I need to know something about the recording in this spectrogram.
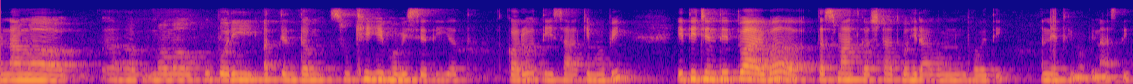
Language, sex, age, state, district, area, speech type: Sanskrit, female, 18-30, Odisha, Jagatsinghpur, urban, spontaneous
